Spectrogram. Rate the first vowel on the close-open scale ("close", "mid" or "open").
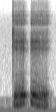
mid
